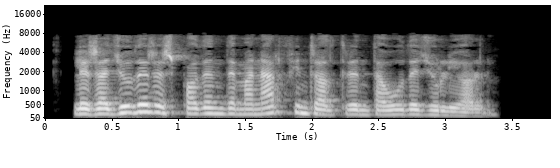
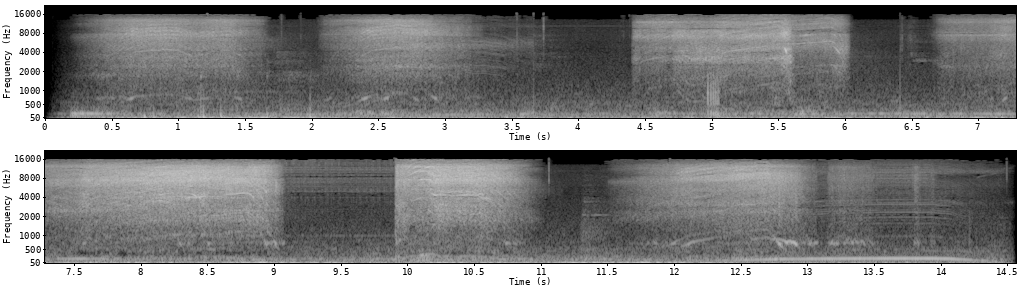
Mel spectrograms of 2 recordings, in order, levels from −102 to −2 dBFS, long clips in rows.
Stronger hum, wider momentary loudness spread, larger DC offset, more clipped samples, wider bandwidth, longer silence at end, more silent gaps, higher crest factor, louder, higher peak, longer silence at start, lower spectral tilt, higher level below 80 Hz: neither; second, 7 LU vs 23 LU; neither; neither; second, 8 kHz vs 16 kHz; first, 0.4 s vs 0.1 s; neither; second, 16 dB vs 22 dB; about the same, -17 LUFS vs -17 LUFS; about the same, -2 dBFS vs 0 dBFS; about the same, 0.2 s vs 0.2 s; first, -5 dB/octave vs 0.5 dB/octave; second, -60 dBFS vs -38 dBFS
